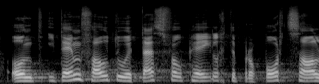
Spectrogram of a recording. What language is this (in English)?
Swiss German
